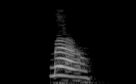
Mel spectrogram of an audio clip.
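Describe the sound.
A human voice imitates a cat's approving meow, the sound a cat makes while having its ears rubbed. It is a single clear, fairly loud meow of about half a second, alone, with a harmonic tone that dips slightly in pitch at the end.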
